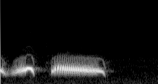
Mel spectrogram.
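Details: Spotted dove giving a decoy coo in the thúc gù style, used to make wild doves call back: a short rising-and-falling note, a brief gap, then one long buzzy, finely pulsed, level coo about half a second long. No other sounds.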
